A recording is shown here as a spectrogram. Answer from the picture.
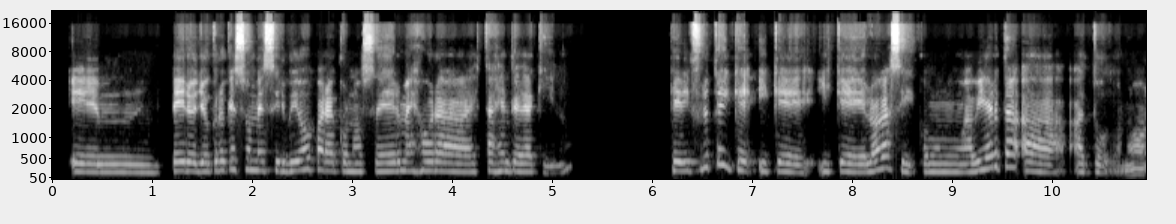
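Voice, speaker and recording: A woman with a Maracaibo accent talks at a medium pitch and a fairly slow pace with ordinary pitch variation. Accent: Venezuelan (Maracaibo) accent kept. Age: 50s. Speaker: writer. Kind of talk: interview.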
